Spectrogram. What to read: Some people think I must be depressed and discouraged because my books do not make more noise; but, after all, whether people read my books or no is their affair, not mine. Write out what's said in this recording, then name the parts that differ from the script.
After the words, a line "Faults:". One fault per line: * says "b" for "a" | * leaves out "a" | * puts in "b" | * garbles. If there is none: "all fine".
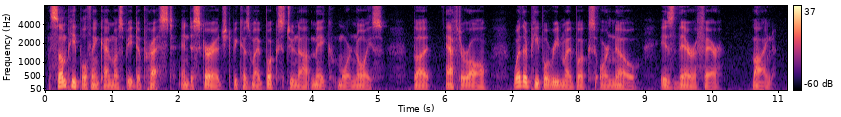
Some people think I must be depressed and discouraged because my books do not make more noise; but, after all, whether people read my books or no is their affair, mine.
Faults:
* leaves out "not"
